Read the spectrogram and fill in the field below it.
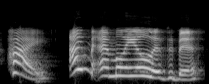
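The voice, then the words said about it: Cute young girl character voice. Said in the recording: “I did my best Emily Elizabeth voice. ... That's so cute.”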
